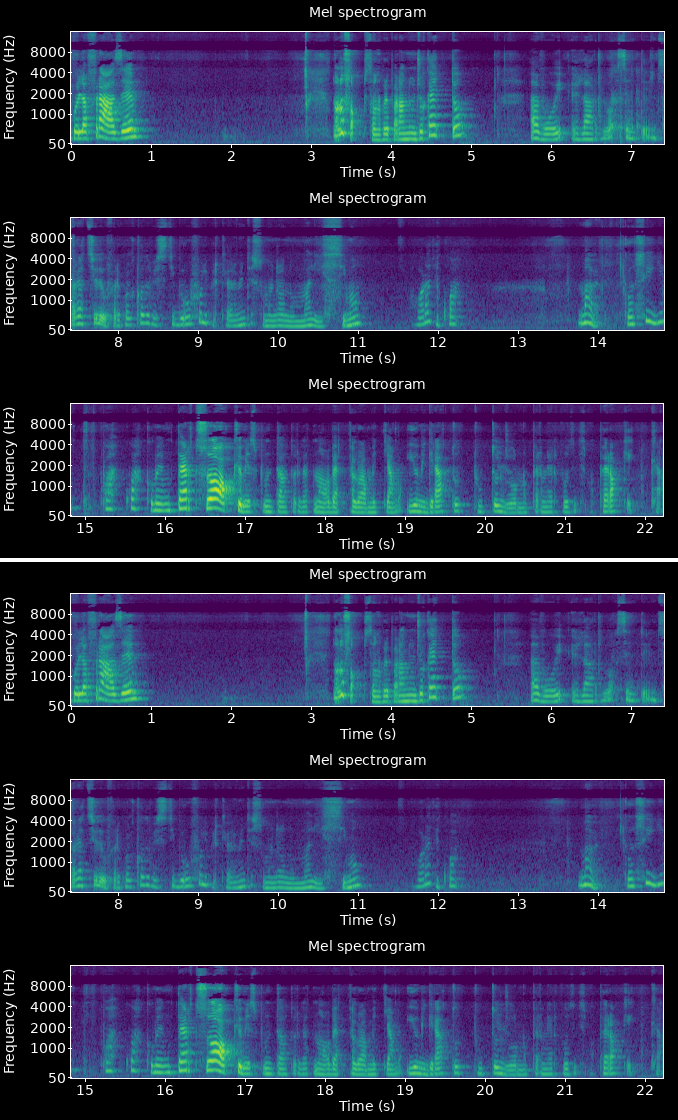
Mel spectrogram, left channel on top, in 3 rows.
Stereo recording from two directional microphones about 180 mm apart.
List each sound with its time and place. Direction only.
0.0 s speech: 20° right (ahead or behind)
3.3 s speech: 15° right (ahead or behind)
6.5 s speech: 30° left (ahead or behind)
7.3 s speech: 20° right (ahead or behind)
13.7 s speech: 15° right (ahead or behind)
15.1 s a sound: 10° right (ahead or behind)
15.8 s speech: 10° right (ahead or behind)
